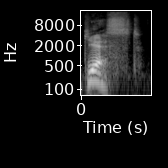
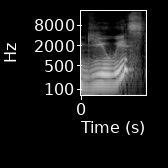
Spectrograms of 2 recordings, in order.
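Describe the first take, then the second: First: The U is not pronounced. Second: The U is pronounced. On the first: The speaker calls it right. "silent U" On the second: The speaker calls it wrong. "Do we say guist or guest?"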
